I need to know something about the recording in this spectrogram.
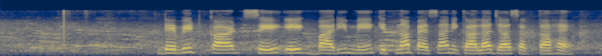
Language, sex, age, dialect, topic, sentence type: Hindi, female, 31-35, Marwari Dhudhari, banking, question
